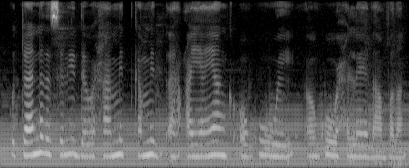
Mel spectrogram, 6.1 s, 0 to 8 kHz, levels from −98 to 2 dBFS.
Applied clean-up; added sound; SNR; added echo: none; Brass instrument; 8 dB; none.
